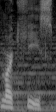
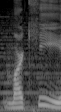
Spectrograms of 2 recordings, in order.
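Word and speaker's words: Marquis: Uh sometimes it's maris but marquee is is also a pronunciation.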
